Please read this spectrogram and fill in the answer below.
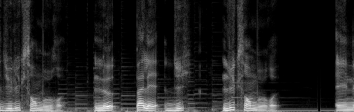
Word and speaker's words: Luxembourg: Luxembourg, de nuevo la vocal U en la primera sílaba, Luxon. Tenemos aquí a la vocal nasal on, que es como una O del español, considerablemente más abierta y obviamente nasalizada. Y en este caso la letra X representa a la combinación sorda X, como la X del español. Luxembourg. En la última sílaba la vocal U como la del español. Bourg.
